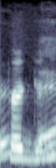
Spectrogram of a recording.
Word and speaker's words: Asperger: O Asperger, ele foi um médico austríaco, por isso que a gente pronuncia o G com Ger, Asperger, né? isso. Asperger, porque seria a pronúncia correta do nome dessa pessoa, desse médico.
